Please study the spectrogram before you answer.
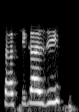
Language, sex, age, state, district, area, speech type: Punjabi, female, 18-30, Punjab, Barnala, rural, conversation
